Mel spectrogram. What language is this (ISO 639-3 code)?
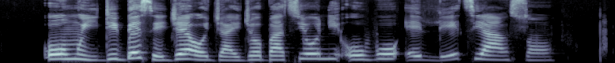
yor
